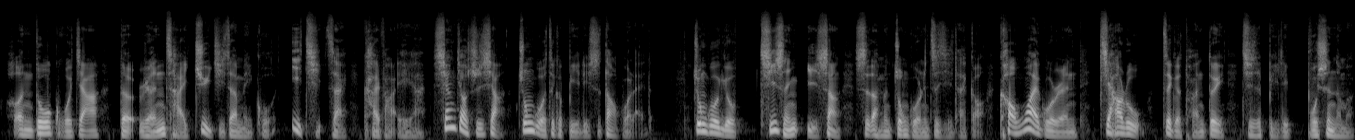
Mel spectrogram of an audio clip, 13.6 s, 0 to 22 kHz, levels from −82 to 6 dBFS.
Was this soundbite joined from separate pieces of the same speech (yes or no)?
yes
